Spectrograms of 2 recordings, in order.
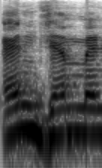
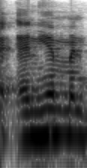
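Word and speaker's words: enjambment: Figure of speech, figure of speech में एनियममेंट, इसे एनजेममेंट नहीं पढ़ते, एनियममेंट पढ़ते हैं, ये जे साइलेंट रहता है, ठीक है।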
